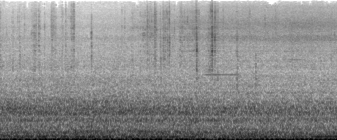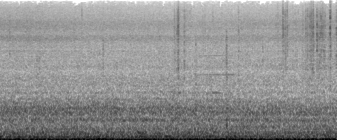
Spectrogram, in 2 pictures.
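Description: Car engine idling, heard from inside the cabin as a steady low hum, with a few faint clicks.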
